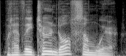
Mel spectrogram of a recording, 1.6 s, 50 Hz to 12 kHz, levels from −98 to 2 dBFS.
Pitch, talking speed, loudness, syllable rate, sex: 140 Hz, 230 wpm, -15 LUFS, 7.3 syllables/s, male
